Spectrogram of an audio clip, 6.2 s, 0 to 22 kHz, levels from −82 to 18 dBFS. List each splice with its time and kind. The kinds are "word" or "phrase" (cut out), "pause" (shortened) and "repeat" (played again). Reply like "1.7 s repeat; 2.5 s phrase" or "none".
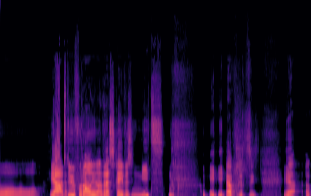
1.3 s word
